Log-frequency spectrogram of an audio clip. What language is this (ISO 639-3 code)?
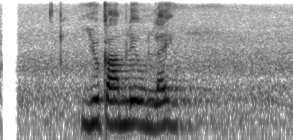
nep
